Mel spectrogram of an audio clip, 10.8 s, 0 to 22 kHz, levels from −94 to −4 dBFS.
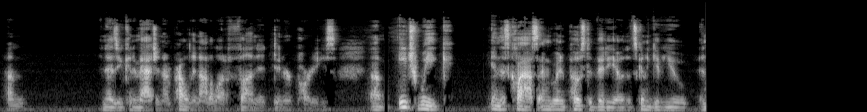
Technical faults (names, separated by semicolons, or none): gap at a join of encoded pieces; audio dropout to silence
